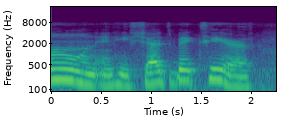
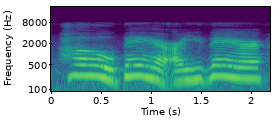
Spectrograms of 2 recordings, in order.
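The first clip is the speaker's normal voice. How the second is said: high, raised searching call; 6 semitones higher, 4 dB louder than usual. A narrator's reading. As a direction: call out for a lost friend. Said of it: "They call".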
